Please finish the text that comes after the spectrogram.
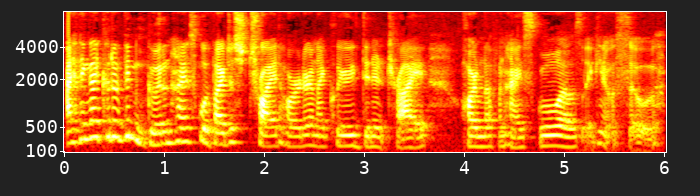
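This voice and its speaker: A woman in her twenties chats to camera about herself in a relaxed vlog. Her voice sits a little low, and she rambles warmly, filling gaps with "like" and breaking into small laughs. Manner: chatty, lots of "like" and "um", laughs easily. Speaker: vlogger. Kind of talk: casual get-to-know-me chat.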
